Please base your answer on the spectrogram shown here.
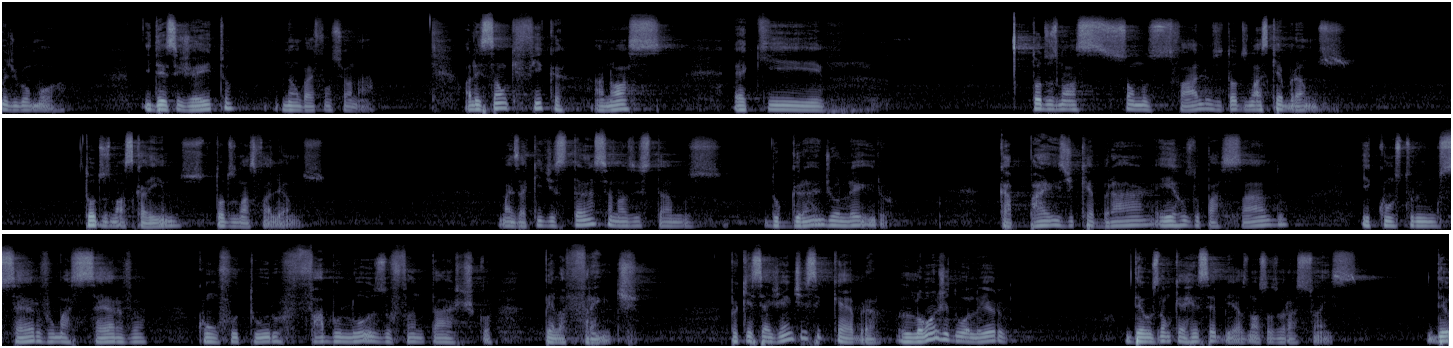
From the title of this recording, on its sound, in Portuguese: Culto Ao Vivo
